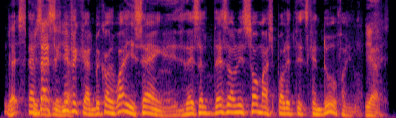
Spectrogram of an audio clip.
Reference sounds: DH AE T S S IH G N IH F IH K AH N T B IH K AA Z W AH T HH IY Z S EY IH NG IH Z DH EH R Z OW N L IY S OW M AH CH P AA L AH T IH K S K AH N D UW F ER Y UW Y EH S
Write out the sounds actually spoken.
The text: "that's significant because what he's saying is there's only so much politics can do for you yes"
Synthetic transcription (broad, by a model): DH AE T S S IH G N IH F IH K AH N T B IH K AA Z W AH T HH IY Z S EY IH NG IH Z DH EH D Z OW N L IY S OW M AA CH P AA L AH T IH K S K AH N D UW F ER Y UW Y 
